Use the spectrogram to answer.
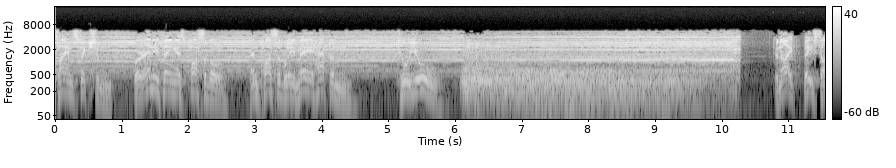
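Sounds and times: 
speech: 0.0 - 6.8, 10.8 - 11.5
experimental jet rocket aircraft engine roar: 6.1 - 10.3.

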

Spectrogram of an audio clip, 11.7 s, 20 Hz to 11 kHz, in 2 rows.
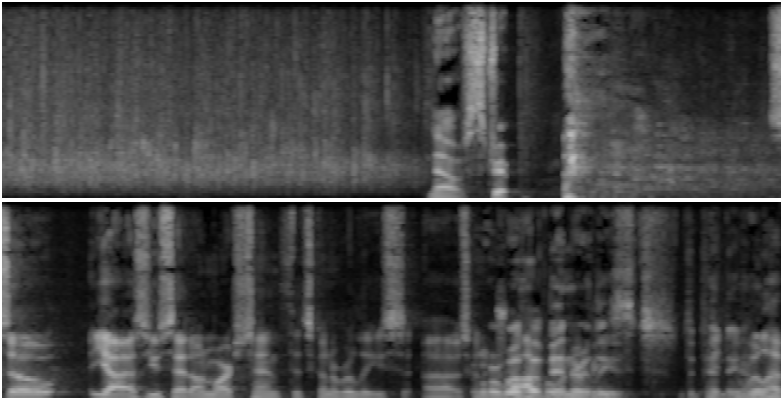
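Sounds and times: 
audience applause: 0.0 - 3.2
speech: 3.2 - 4.4, 5.9 - 11.6
laughter: 4.2 - 6.4.

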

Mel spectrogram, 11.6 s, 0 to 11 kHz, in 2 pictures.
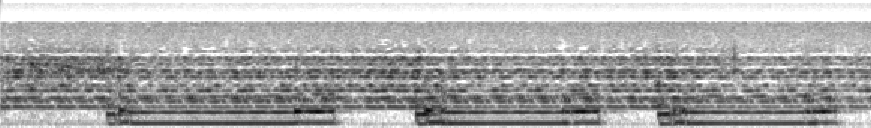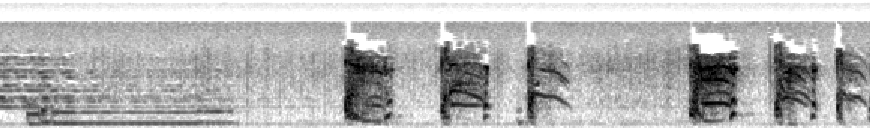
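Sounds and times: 
repeating low droning tones: 0.0 - 7.5
woman coughing in harsh bursts: 8.1 - 9.6, 10.4 - 11.6.

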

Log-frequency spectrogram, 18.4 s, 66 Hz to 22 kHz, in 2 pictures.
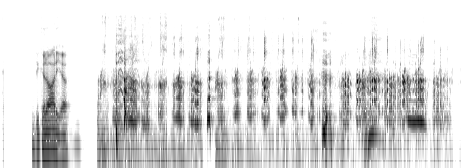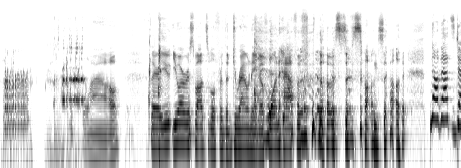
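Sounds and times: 
speech: 0.6 - 3.3, 6.4 - 7.6, 12.2 - 18.4
person gargling water to a theme tune: 2.0 - 11.3
laughter: 2.3 - 2.9, 6.4 - 8.3, 12.2 - 13.3, 14.1 - 17.4.

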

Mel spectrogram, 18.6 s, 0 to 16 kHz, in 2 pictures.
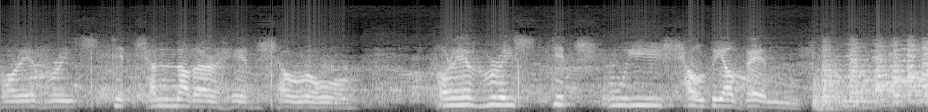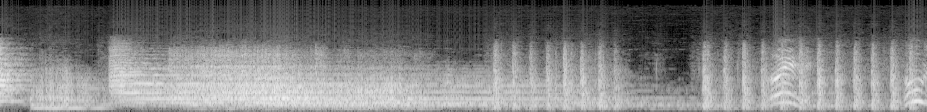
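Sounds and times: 
speech: 0.1 - 8.8
sustained droning tonal sound: 9.6 - 16.4
rapid loud knocking on a door: 14.2 - 15.6, 16.2 - 18.5.

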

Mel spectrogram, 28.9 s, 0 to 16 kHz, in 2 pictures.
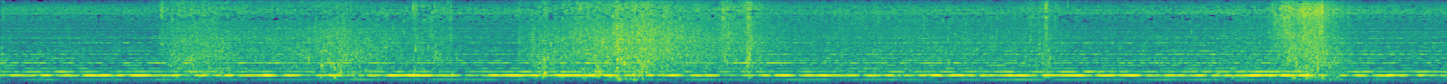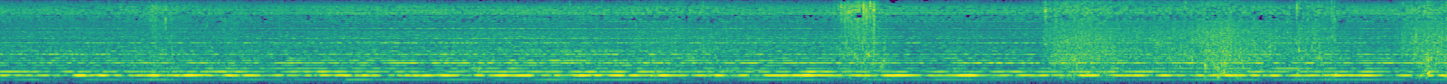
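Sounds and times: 
ocean waves surging and washing: 0.0 - 16.8, 22.8 - 28.9
humming drone of soothing ambient music: 0.0 - 28.9.

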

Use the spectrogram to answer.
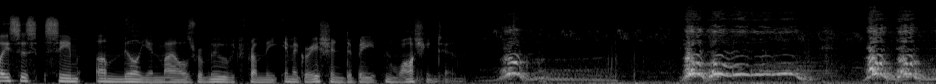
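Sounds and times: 
speech: 0.0 - 5.4
dog barking in drawn-out whining calls: 5.0 - 5.8, 6.8 - 9.3.

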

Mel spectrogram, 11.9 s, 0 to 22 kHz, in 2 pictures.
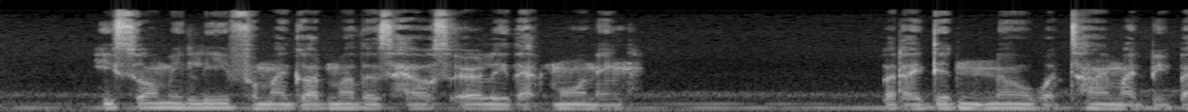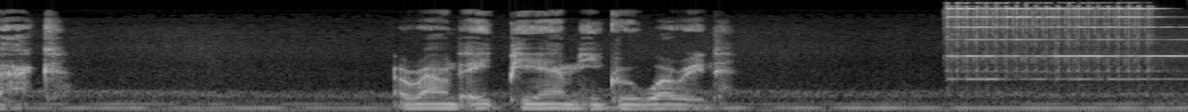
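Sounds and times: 
constant low hum: 0.0 - 11.8
speech: 0.5 - 3.3, 4.4 - 6.4, 7.9 - 9.7
house telephone ringing: 10.7 - 11.8.

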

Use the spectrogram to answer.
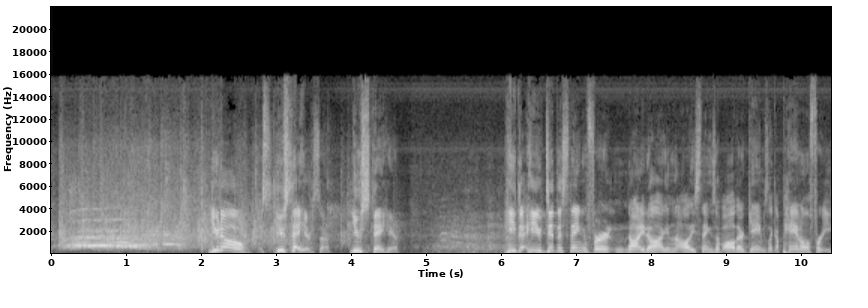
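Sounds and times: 
audience applause at a live show: 0.0 - 4.4
speech: 2.1 - 4.7, 6.0 - 10.3
laughter: 4.8 - 6.6.

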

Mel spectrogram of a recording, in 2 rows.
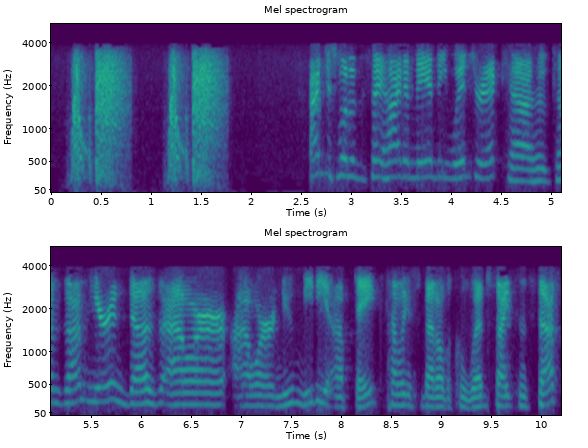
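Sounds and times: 
whip crack sound effect: 0.2 - 1.8
speech: 2.8 - 10.1.

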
